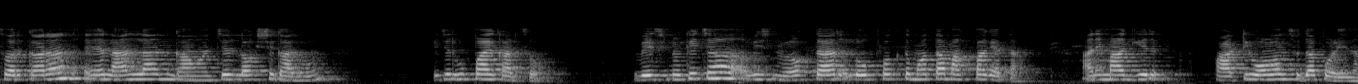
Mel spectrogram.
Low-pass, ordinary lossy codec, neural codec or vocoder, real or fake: 5.4 kHz; none; none; real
